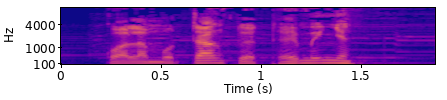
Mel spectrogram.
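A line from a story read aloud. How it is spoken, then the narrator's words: Quiet murmur to himself. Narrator (Vietnamese): chàng khẽ nhủ thầm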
